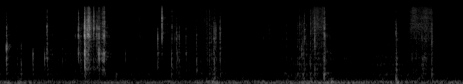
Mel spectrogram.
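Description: Paper folded completely in half for an origami swan, with crisp crinkling creases and short rustling sweeps scattered across the stretch, close and fairly quiet.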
